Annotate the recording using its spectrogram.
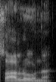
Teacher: in the Gulf the the word has slightly changed to salona and it's also pronounced with an emphatic sad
